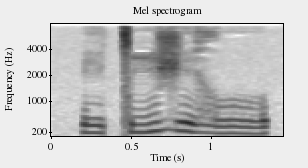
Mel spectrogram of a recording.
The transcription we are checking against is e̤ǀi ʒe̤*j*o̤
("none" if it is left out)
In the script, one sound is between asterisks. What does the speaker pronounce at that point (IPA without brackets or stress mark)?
ɣ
